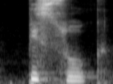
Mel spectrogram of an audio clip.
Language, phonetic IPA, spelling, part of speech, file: Ukrainian, [pʲiˈsɔk], пісок, noun, Uk-пісок.ogg
- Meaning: 1. sand (finely ground rock) 2. granulated sugar (ordinary white sugar having a relatively large crystal size)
